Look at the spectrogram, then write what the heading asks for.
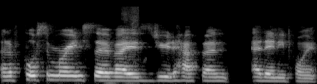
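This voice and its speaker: A woman with a normal speaking voice talks in a fairly low register, her pitch moving in an ordinary way. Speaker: community campaigner, co-host. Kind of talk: podcast conversation.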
